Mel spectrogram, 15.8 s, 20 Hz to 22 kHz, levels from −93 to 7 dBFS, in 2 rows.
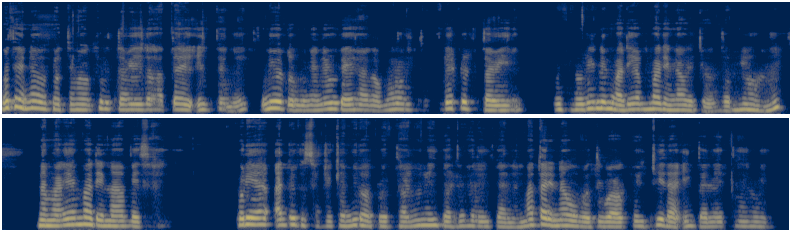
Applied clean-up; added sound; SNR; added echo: neural mask model Resemble Enhance denoiser.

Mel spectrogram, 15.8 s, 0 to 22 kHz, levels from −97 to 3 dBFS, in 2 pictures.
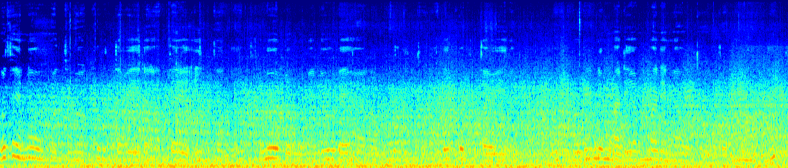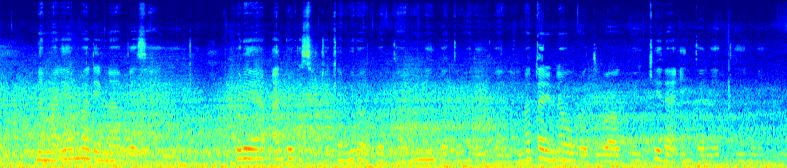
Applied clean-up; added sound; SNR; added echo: none; Fixed-wing aircraft, airplane; -2 dB; none.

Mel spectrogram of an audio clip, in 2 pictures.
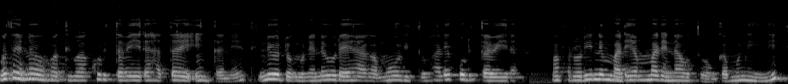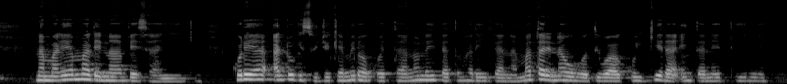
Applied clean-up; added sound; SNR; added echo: none; none; none; none.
